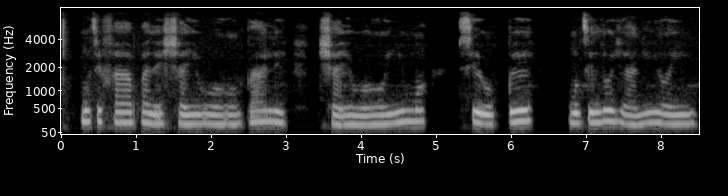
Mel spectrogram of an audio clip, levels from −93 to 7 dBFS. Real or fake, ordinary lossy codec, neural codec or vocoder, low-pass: real; none; none; 7.2 kHz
